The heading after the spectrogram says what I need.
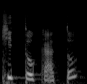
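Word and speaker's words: キットカット: nom donc kit kat en japonais ça se prononce quitte au cateau et c'est ça se rapproche beaucoup de quito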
